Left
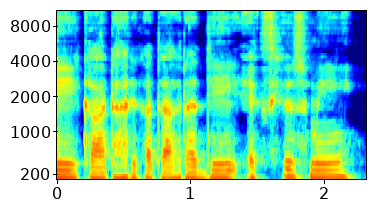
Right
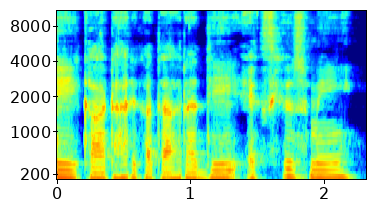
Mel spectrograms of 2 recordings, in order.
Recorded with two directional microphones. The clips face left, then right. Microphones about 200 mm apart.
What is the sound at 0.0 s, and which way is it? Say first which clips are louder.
Speech: left 4 dB; 40° left (ahead or behind).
